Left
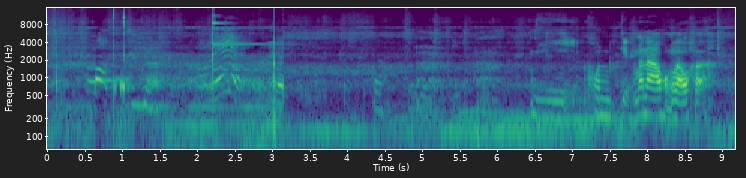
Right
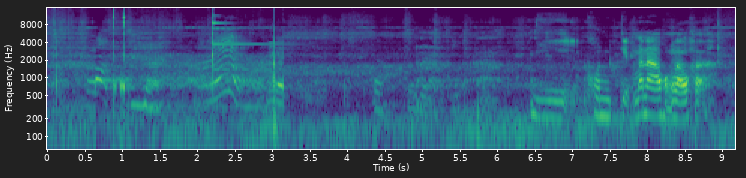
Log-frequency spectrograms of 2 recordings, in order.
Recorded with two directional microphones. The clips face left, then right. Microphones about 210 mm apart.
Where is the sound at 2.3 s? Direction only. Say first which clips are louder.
Left 1 dB; 20° right (ahead or behind).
